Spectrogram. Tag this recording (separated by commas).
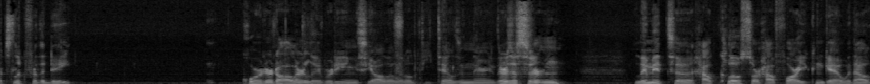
Speech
